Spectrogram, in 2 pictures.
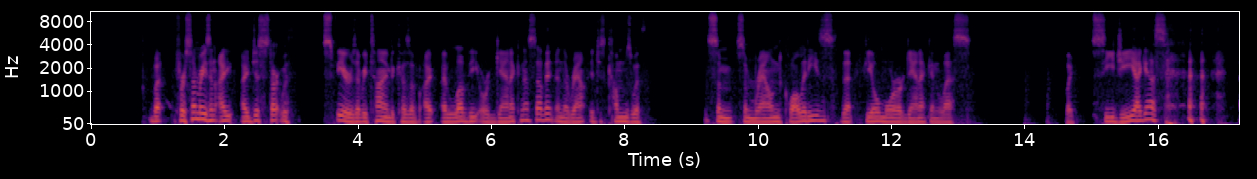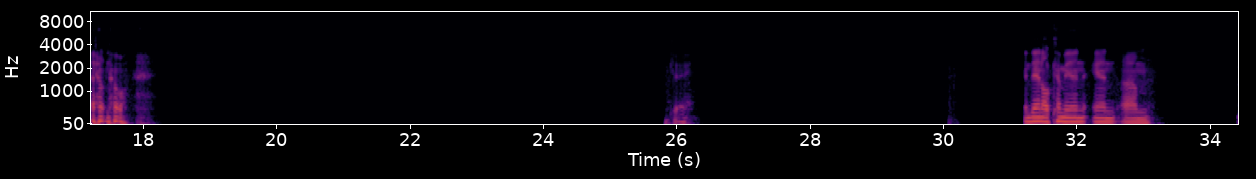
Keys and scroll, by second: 19.2 s, 28.8 s.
